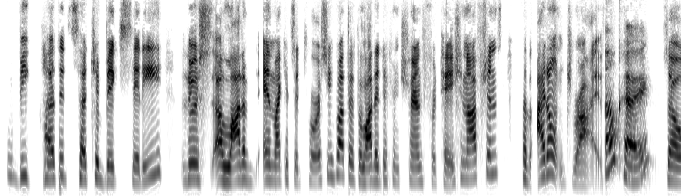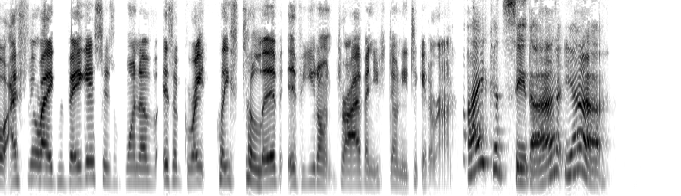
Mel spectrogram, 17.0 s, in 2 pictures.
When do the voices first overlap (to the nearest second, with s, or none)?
none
